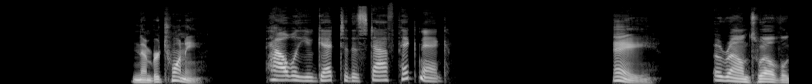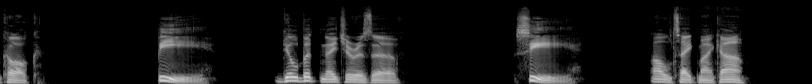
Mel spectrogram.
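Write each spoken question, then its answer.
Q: How will you get to the staff picnic?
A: C: I'll take my car.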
